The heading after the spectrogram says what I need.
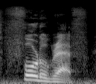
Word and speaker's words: photograph: this particular word photograph the correct pronunciation is photograph which means i am stressing on this particular syllable which is the first syllable please give me the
